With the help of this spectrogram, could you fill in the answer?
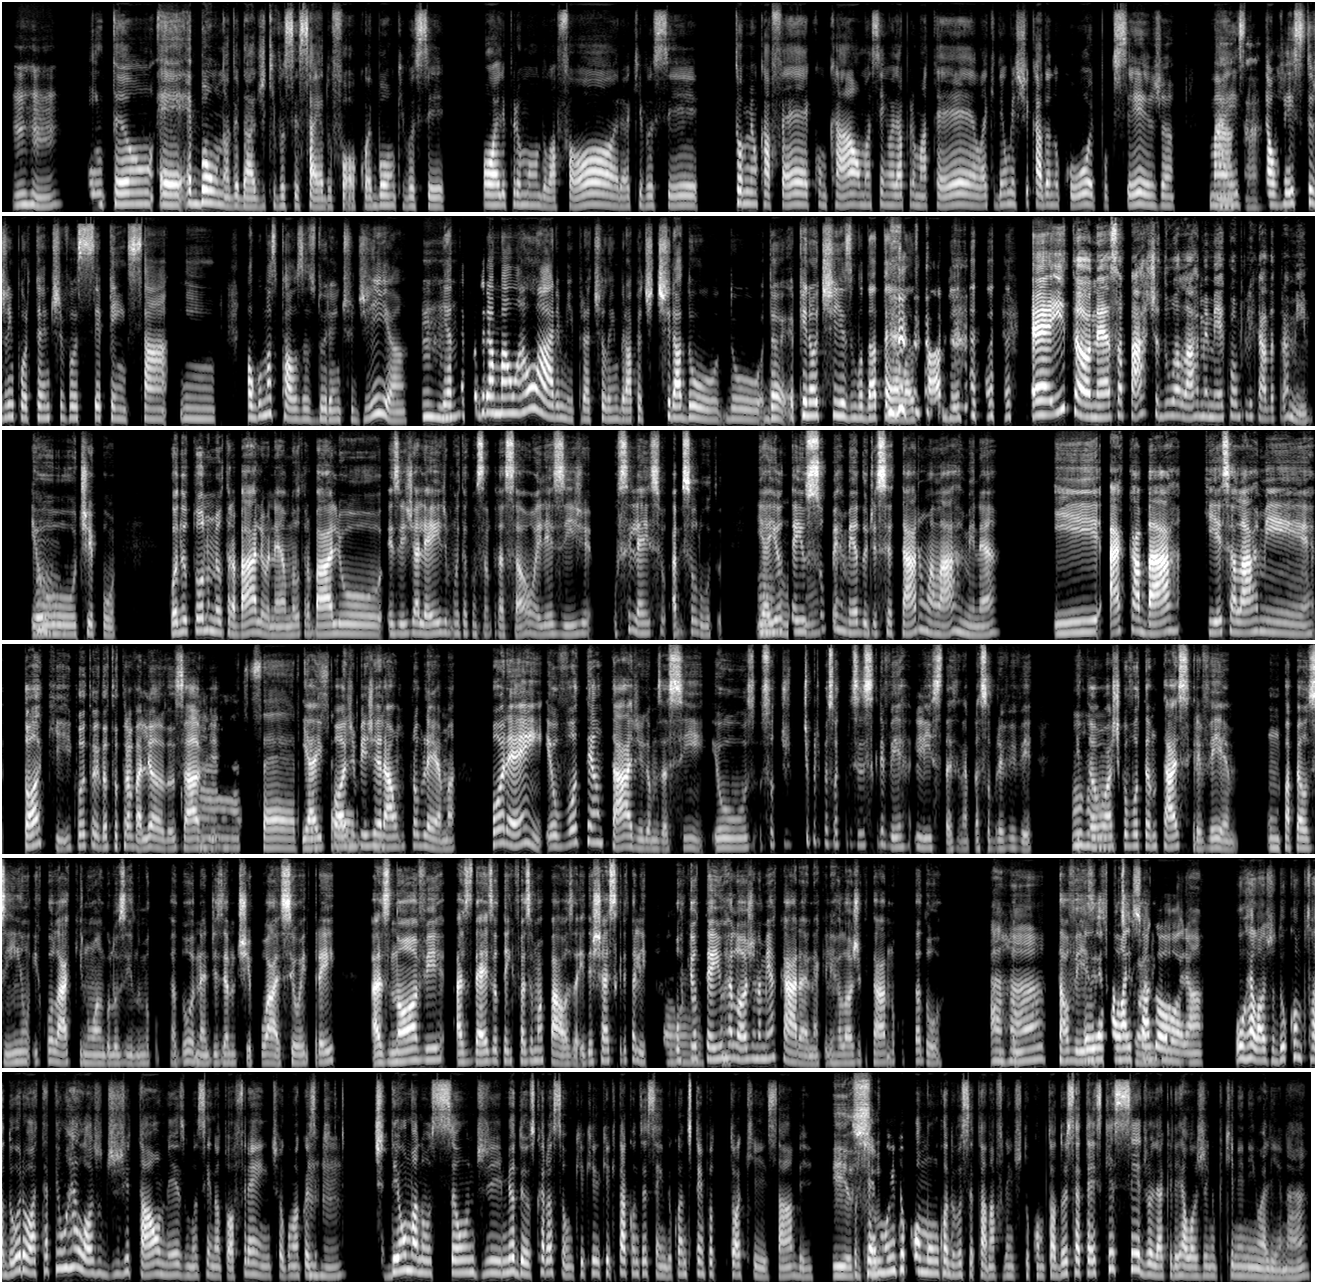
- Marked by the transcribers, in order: laugh; other background noise
- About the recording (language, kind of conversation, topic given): Portuguese, advice, Como posso equilibrar o trabalho com pausas programadas sem perder o foco e a produtividade?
